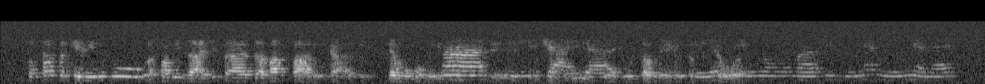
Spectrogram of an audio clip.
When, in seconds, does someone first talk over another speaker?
4.4 s

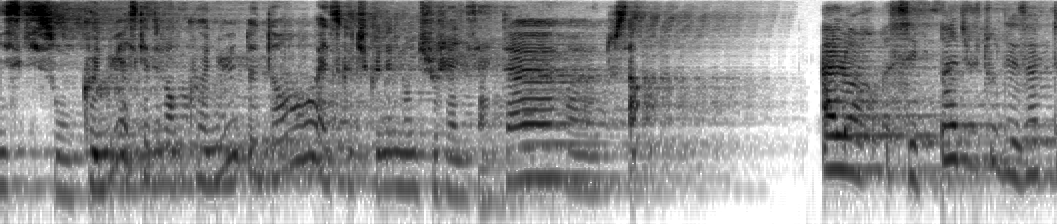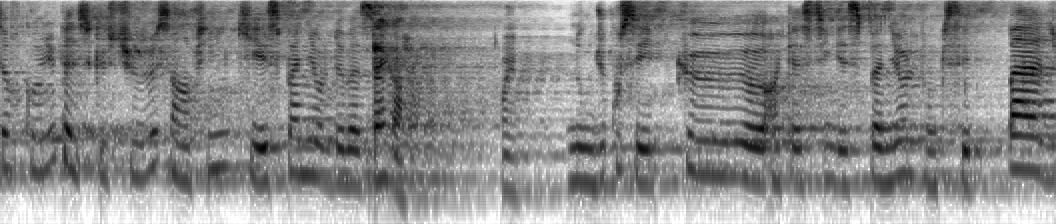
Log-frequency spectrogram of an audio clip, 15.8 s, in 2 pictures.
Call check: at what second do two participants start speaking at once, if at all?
none

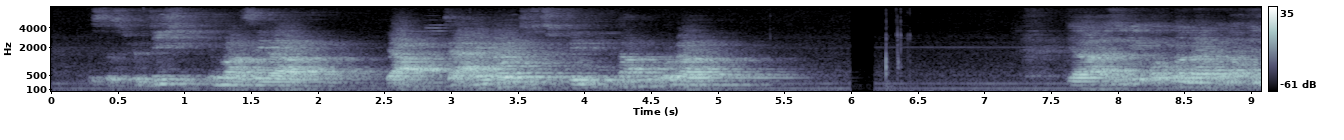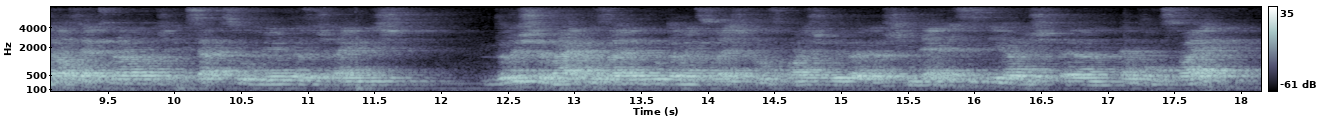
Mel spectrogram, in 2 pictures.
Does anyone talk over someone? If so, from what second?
none

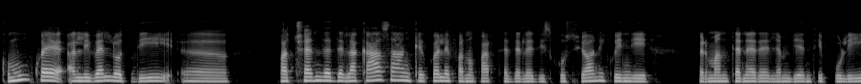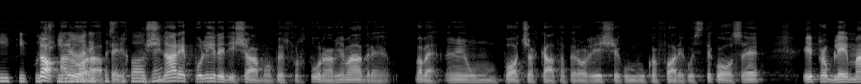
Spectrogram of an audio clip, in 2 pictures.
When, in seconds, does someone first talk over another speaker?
9.0 s

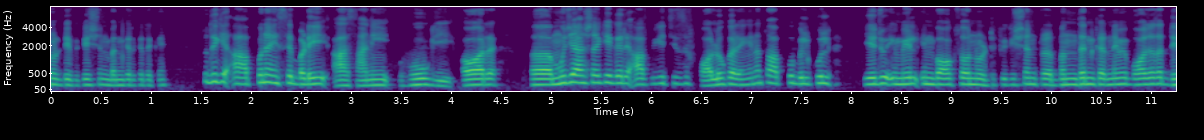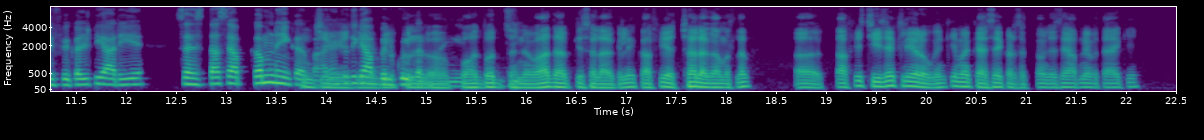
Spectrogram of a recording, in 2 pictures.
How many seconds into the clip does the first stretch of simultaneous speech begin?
13.7 s

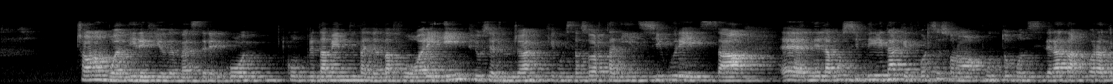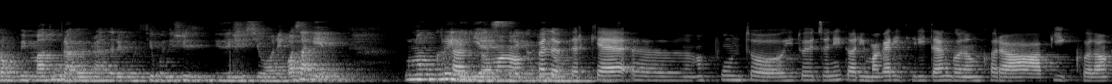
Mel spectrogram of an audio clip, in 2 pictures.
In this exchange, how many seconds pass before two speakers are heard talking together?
15.6 s

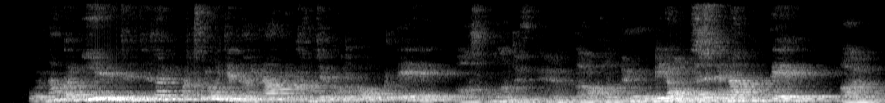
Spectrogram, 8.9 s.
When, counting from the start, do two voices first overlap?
5.8 s

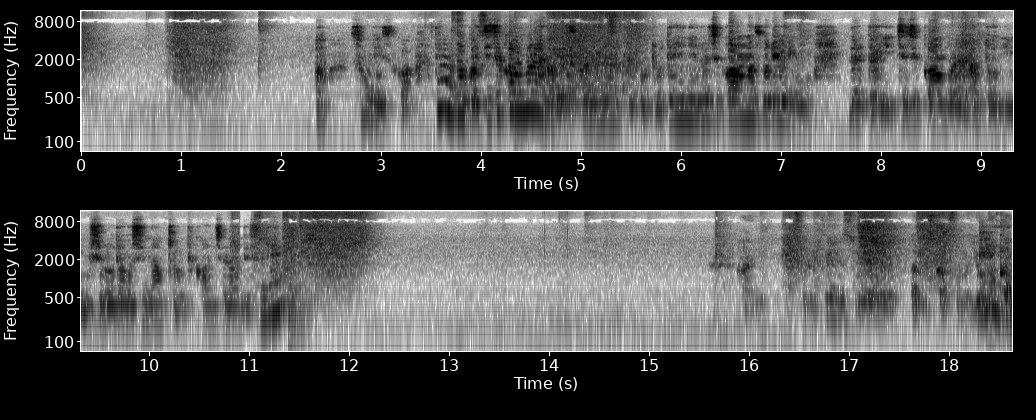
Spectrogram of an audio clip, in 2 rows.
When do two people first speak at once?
3.6 s

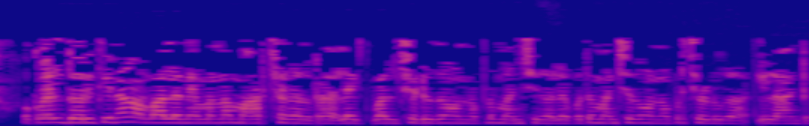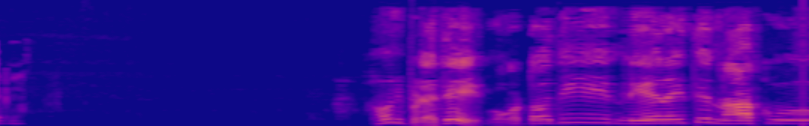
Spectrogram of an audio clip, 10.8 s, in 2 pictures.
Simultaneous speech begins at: none

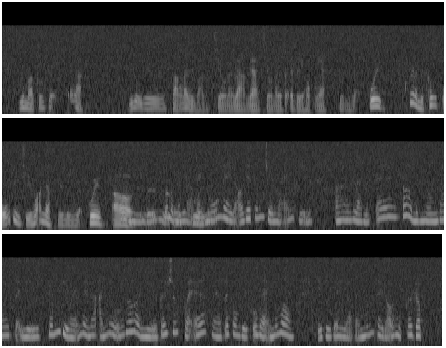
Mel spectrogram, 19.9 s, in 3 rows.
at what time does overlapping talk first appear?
8.4 s

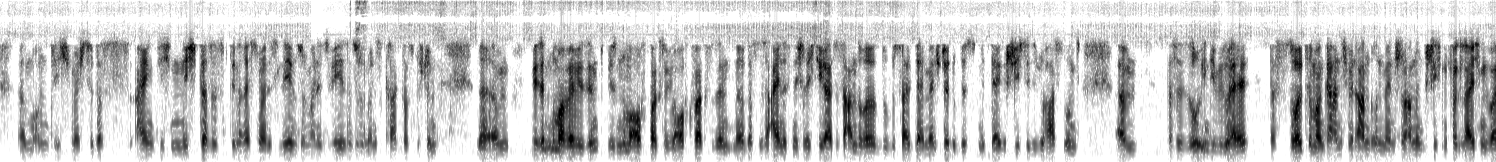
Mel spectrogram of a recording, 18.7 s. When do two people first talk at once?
none

